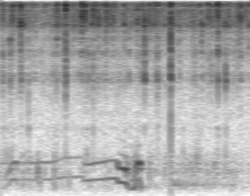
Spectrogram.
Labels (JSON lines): {"label": "biophony, cascading saw", "recorder": "HydroMoth"}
